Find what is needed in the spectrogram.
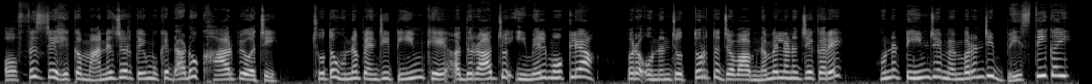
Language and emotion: Sindhi, angry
